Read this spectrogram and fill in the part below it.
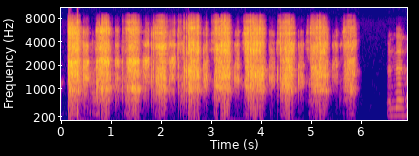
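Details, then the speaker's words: Stertor in a brachycephalic dog with brachycephalic obstructive airway syndrome (BOAS), heard after exercise: snoring-like upper-airway respiratory noise, the sound assessed when grading severely affected dogs. "so we can pick out the most severely affected dogs now the respiratory noises that we're looking for are the sturter"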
